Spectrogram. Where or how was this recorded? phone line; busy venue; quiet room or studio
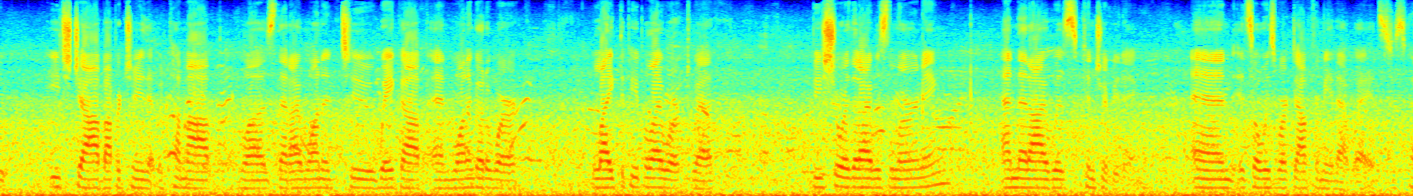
busy venue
